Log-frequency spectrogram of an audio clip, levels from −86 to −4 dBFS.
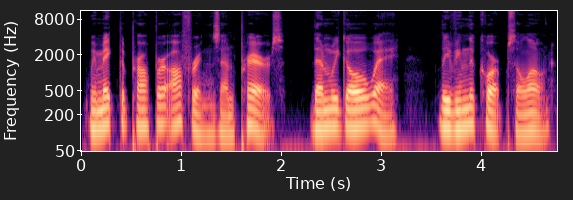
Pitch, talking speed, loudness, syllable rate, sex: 115 Hz, 175 wpm, -17 LUFS, 5.7 syllables/s, male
